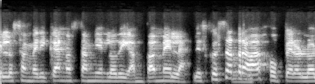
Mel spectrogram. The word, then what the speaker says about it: Pamela: gracias dicen Pamela o Pamela Cómo cómo te Pamela de hecho lo pronunciaste como lo pronunciamos los latinos y así es como hago que los americanos también lo digan Pamela les cuesta trabajo pero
